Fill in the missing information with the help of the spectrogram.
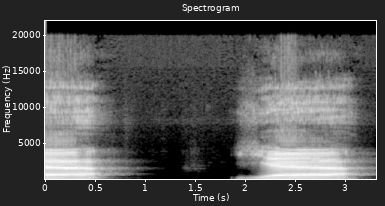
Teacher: জিহ্বার মধ্যখান তার বরাবর উপরের তালুর সঙ্গে লাগিয়ে উচ্চারিত হয় ইয়া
